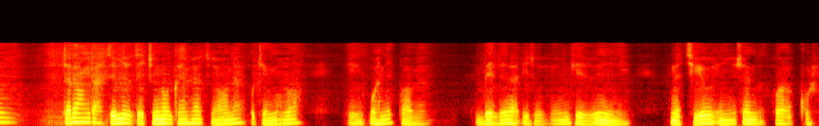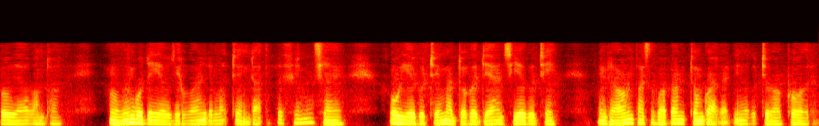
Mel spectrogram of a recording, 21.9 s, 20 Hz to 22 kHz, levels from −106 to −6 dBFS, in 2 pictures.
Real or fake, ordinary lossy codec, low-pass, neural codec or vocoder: fake; MP3, 48 kbps; 5.4 kHz; codec, 16 kHz, about 1 kbps, DyCAST, with the encoder's durations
